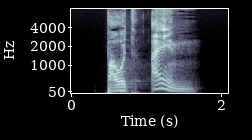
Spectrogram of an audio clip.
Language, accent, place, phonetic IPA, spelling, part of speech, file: German, Germany, Berlin, [ˌbaʊ̯t ˈaɪ̯n], baut ein, verb, De-baut ein.ogg
- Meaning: inflection of einbauen: 1. third-person singular present 2. second-person plural present 3. plural imperative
